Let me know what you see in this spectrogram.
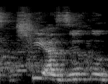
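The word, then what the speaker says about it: tsy azoko: Chiazuku is T as in toy, SY, so TSY. Yeah, thank you. T as in Timothy, T as in, okay. So TSY space AZOKO. TSY space AZOKO for y'all who don't know.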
